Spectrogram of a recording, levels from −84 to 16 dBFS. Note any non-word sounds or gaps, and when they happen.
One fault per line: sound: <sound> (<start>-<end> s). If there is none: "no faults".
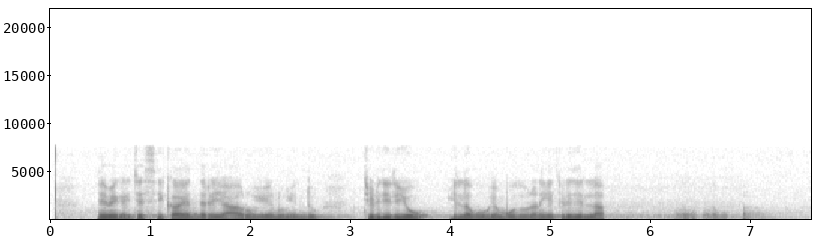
sound: laugh (6.2-6.8 s)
